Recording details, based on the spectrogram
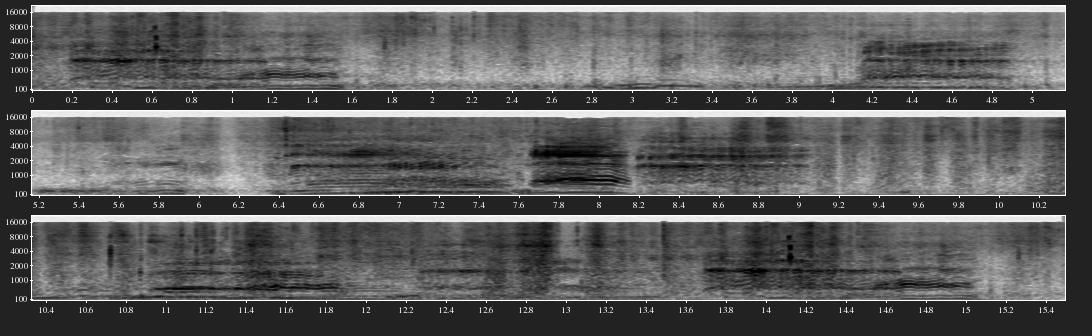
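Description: Several sheep bleat in overlapping, quavering bursts, some deep and others higher and more nasal.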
